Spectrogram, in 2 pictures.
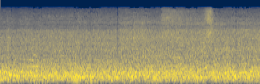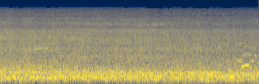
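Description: Steady rushing running noise of a passenger train moving at speed, heard from a window of the train itself.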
